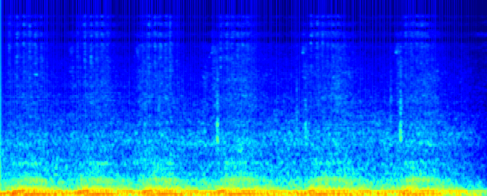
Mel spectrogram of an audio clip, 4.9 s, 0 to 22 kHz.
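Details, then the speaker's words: Dodge Dakota R/T V8 project truck revving: deep throaty rumble swells and falls back smoothly, sounding healthy apart from a noted exhaust leak; a separate rattle, possibly a sway bar end link, is suspected elsewhere. "besides like exhaust leak though she sounds good like listen"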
